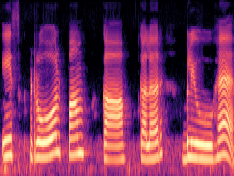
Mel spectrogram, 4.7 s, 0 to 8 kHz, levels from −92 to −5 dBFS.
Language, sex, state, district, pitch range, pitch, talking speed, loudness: Hindi, male, Punjab, Fazilka, 200-255 Hz, 225 Hz, 90 wpm, -12 LUFS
